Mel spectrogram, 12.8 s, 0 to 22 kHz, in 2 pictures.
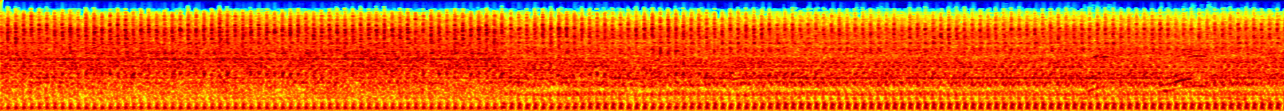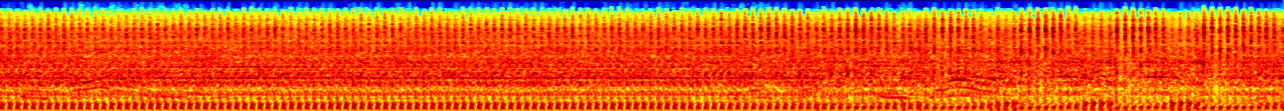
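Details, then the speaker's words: Log splitter small engine unused for about 2 years, old fuel, running on choke; fast steady chug that surges and dips as the governor jumps back and forth; owner suspects the carburetor needs cleaning. "I don't know if you could hear me while it was running there the governor it's jumping back and forth It's not acting right"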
